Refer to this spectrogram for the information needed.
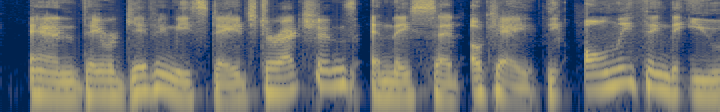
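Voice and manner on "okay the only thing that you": normal talking voice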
